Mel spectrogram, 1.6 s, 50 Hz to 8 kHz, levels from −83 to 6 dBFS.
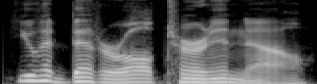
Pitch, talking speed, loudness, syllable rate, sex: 125 Hz, 265 wpm, -15 LUFS, 5.4 syllables/s, male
